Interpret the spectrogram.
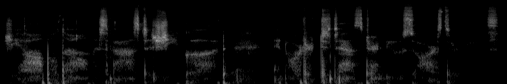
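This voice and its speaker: A woman's voice: normal speed, bright, forceful tone. A woman reads a children's storybook under her breath in an ASMR style, in an unvoiced whisper.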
